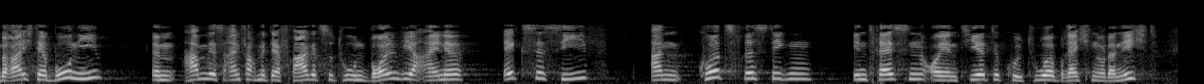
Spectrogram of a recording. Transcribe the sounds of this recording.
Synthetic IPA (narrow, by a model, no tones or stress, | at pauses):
ɪmbəʁ̞aɪçd̥eːɐboːni | ʔɛmhaːbm̩viːɐɛsʔaɪnfaχmɪt̚d̥eːɐfʁ̥aːɡət͡sutʰuːnvɔlənviːɐʔaɪnə | ʔɛksɛsiːf | ʔankʰʊɐt͡sfʁ̥ɪstɪɡŋ̩ | ʔɪntəʁɛsn̩ʔɔʁijɛntʰiːɐtəkʰʊltʰuːɐbʁɛçn̩oːdɐnɪçt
